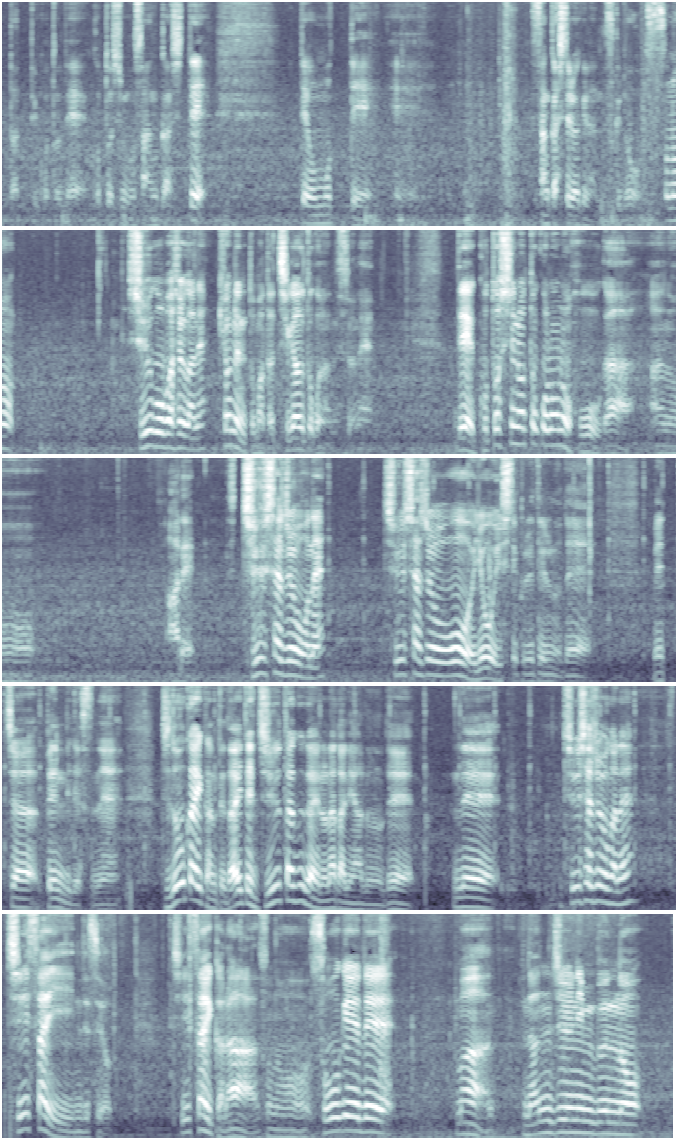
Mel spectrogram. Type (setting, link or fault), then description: setting, inside a vehicle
